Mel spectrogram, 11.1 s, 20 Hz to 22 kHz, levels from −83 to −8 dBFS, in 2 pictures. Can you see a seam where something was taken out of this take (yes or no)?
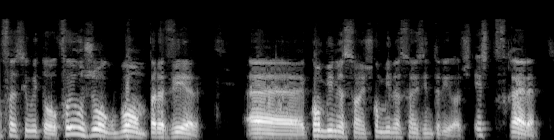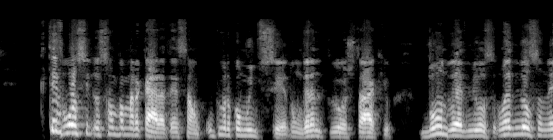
yes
